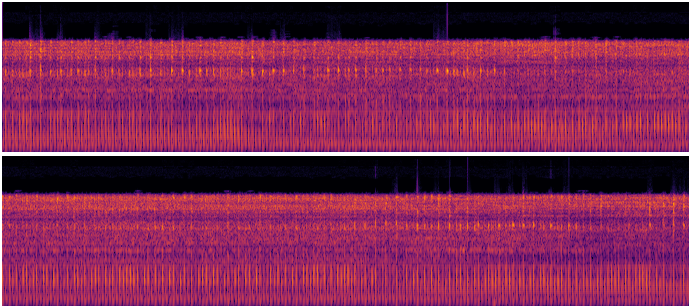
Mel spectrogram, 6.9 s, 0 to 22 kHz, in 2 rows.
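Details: TOMITSU 5800-body two-stroke chainsaw, sprocket-gear clutch type, just after initial carburetor adjustment with a screwdriver: high, even buzz with a steady clean beat, no misfire or hunting; healthy and well tuned.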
